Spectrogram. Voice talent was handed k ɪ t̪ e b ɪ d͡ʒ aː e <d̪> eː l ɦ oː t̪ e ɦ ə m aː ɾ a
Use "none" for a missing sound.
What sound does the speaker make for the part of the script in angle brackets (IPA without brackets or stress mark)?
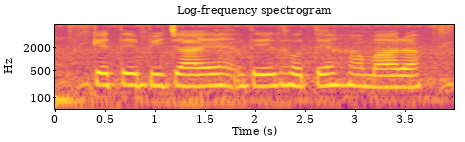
d̪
